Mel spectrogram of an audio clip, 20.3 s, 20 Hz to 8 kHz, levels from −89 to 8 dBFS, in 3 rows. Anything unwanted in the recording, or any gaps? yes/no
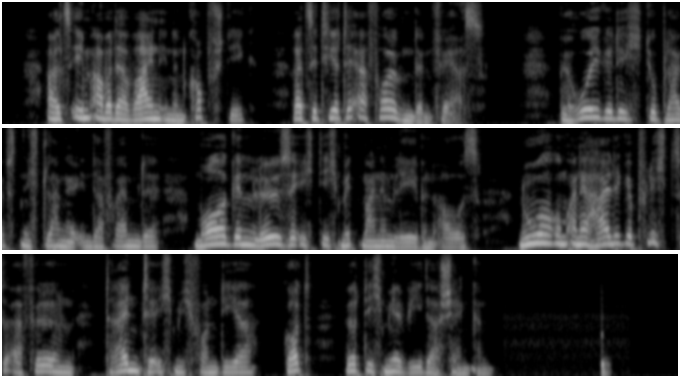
yes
